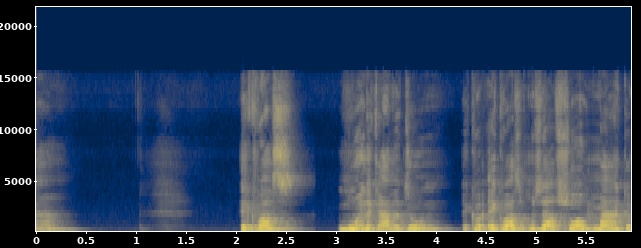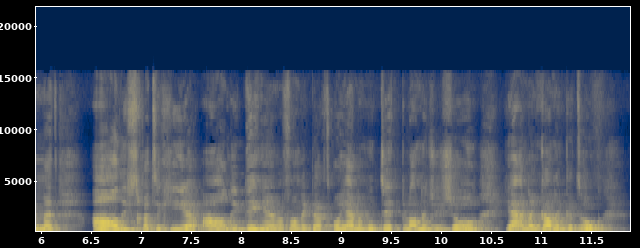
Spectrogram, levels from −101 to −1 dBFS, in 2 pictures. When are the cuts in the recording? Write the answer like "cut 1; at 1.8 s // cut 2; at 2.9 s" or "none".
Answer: cut 1; at 2.8 s // cut 2; at 5.5 s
